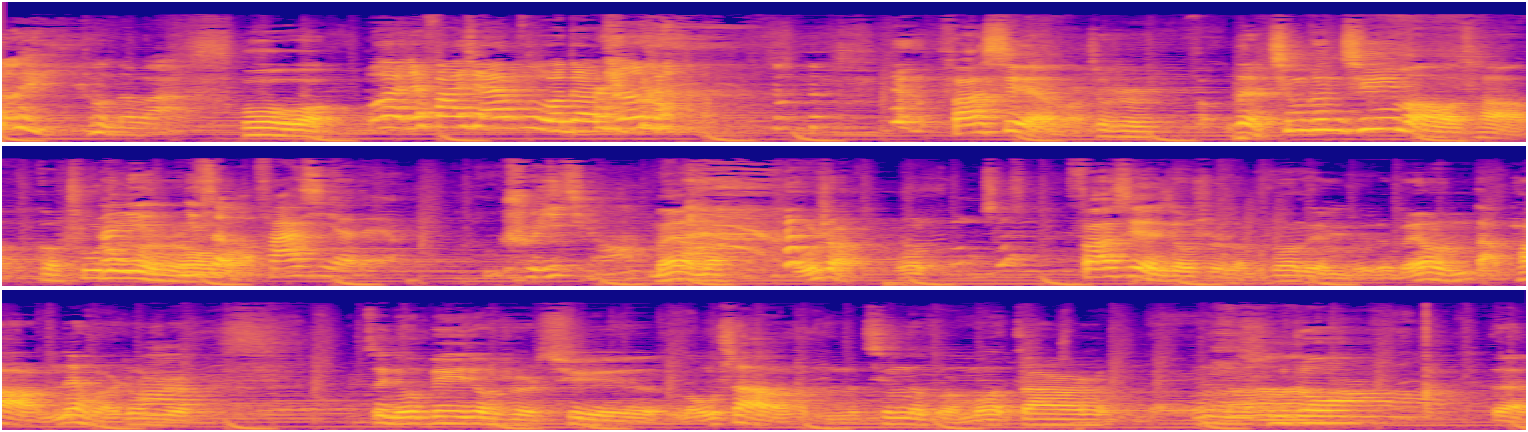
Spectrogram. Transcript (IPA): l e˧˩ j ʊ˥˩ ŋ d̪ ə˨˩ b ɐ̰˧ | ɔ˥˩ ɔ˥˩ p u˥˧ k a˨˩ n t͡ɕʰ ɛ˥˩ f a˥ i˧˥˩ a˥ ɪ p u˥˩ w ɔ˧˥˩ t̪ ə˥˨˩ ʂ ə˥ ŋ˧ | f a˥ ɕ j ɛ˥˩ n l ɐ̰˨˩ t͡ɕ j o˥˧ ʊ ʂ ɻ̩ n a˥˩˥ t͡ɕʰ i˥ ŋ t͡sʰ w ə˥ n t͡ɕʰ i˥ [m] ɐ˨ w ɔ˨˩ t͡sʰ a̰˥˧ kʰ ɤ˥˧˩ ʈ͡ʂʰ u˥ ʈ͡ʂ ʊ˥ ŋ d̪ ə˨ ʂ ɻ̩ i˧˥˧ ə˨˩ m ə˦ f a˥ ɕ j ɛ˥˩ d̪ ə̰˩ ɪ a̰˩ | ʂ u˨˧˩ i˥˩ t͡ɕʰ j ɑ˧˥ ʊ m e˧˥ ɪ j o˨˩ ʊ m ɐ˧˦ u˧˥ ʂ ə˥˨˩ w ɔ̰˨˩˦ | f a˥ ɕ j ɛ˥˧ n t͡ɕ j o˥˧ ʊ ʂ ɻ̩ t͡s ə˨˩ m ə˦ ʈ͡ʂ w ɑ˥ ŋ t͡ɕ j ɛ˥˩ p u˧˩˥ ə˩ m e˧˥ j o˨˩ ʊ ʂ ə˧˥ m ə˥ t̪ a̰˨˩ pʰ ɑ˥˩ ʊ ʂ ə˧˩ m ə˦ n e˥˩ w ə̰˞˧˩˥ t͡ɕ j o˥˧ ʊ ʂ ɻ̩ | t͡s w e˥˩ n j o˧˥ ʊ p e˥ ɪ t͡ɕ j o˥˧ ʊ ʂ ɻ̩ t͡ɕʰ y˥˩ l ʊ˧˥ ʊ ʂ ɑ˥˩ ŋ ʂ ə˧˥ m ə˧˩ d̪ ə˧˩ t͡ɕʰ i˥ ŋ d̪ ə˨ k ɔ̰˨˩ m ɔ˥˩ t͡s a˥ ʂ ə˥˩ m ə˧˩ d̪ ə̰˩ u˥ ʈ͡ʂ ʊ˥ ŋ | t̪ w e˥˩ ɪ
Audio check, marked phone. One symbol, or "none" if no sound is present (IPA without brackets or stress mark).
m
